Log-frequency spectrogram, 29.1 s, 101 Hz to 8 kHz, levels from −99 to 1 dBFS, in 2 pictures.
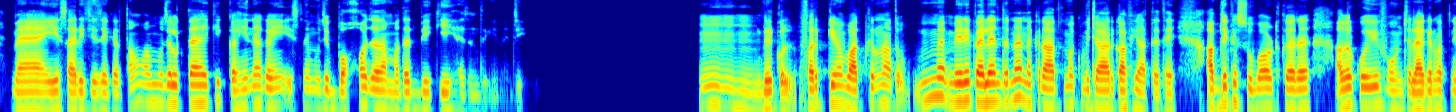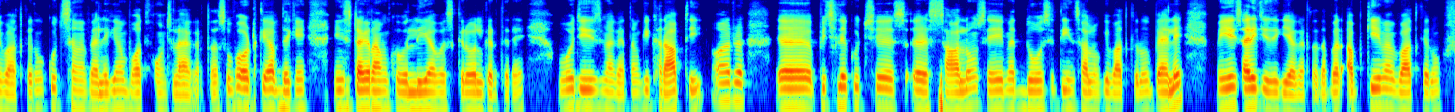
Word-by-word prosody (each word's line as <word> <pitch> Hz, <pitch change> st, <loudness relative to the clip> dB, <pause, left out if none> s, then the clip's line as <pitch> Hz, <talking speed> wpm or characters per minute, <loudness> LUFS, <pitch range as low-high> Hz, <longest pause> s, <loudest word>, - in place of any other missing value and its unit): मैं 115 Hz, 0 st, +3 dB
ये 115 Hz, +1 st, 0 dB
सारी 110 Hz, 0 st, 0 dB
चीज़ें 110 Hz, 0 st, -4 dB
करता 110 Hz, +4 st, -5 dB
हूँ 150 Hz, +4 st, -6 dB
और 150 Hz, -, -4 dB
मुझे 150 Hz, 0 st, -2 dB
लगता 145 Hz, 0 st, +1 dB
है 145 Hz, 0 st, +4 dB
कि 165 Hz, +3 st, -9 dB
कहीं 120 Hz, +1 st, -2 dB
न 145 Hz, -, 0 dB
कहीं 130 Hz, 0 st, -1 dB
इसने 130 Hz, -, -9 dB
मुझे 125 Hz, 0 st, -5 dB, 0.2 s
बहुत 135 Hz, +5 st, -1 dB
ज़्यादा 120 Hz, -1 st, +4 dB
मदद 115 Hz, -1 st, -2 dB
भी 110 Hz, 0 st, -5 dB
की 110 Hz, -, -4 dB
है 100 Hz, -, -12 dB
ज़िंदगी 100 Hz, 0 st, -22 dB
में। -, -, -35 dB
जी। -, -, -20 dB, 1.8 s
उ, -, -, -9 dB
हुँ, 135 Hz, -2 st, -6 dB, 0.2 s
हुँ, 105 Hz, -, -11 dB
बिल्कुल। 115 Hz, 0 st, 0 dB
फ़र्क़ 125 Hz, +1 st, +2 dB
की 150 Hz, -, +3 dB
मैं 145 Hz, -, 0 dB
बात 120 Hz, -2 st, +5 dB
करूँ 135 Hz, +1 st, -3 dB
ना, 150 Hz, -2 st, +1 dB
तो -, -, -6 dB
मैं 185 Hz, +4 st, +1 dB
मेरे 160 Hz, +1 st, +5 dB
पहले 155 Hz, -1 st, +8 dB
अंदर 155 Hz, 0 st, +1 dB
ना 185 Hz, -, +5 dB
नकारात्मक 140 Hz, -3 st, +1 dB
विचार 120 Hz, 0 st, +3 dB
काफ़ी 120 Hz, +1 st, +1 dB
आते 110 Hz, -1 st, -2 dB
थे। 105 Hz, 0 st, -4 dB, 0.3 s
अब 125 Hz, 0 st, +6 dB
देखिए, 140 Hz, +3 st, 0 dB
सुबह 130 Hz, -3 st, 0 dB
उठकर 125 Hz, 0 st, +1 dB, 0.4 s
अगर 125 Hz, +3 st, +4 dB
कोई 135 Hz, 0 st, +2 dB
भी 140 Hz, -, +2 dB
फ़ोन 120 Hz, -1 st, -5 dB
चलाकर 115 Hz, +1 st, +4 dB
मैं 120 Hz, -, -3 dB
अपनी 115 Hz, 0 st, -8 dB
बात 105 Hz, -2 st, -2 dB
करूँ, 120 Hz, +2 st, -5 dB
कुछ 130 Hz, -1 st, -6 dB
समय 120 Hz, -2 st, -4 dB
पहले 110 Hz, 0 st, -1 dB
कि 120 Hz, -, -4 dB
मैं 120 Hz, -, -4 dB
बहुत 110 Hz, 0 st, -2 dB
फ़ोन 110 Hz, -1 st, -6 dB
चलाया 100 Hz, -1 st, -1 dB
करता। 105 Hz, -, -9 dB
सुबह 130 Hz, +1 st, 0 dB
उठके 130 Hz, 0 st, +1 dB
आप 125 Hz, -1 st, +4 dB
देखें, 120 Hz, +1 st, -2 dB, 0.4 s
इंस्टाग्राम 120 Hz, -1 st, +4 dB
खोल 110 Hz, -1 st, 0 dB
लिया, 110 Hz, 0 st, +2 dB
बस 110 Hz, 0 st, -5 dB
स्क्रॉल 110 Hz, 0 st, 0 dB
करते 105 Hz, 0 st, -4 dB
रहे। 110 Hz, -, -7 dB, 0.4 s
वो 125 Hz, +2 st, -1 dB
चीज़ 120 Hz, -1 st, -1 dB
मैं 115 Hz, -1 st, -3 dB
कहता 105 Hz, +1 st, -6 dB
हूँ 110 Hz, -, -12 dB
कि 120 Hz, -, -5 dB
ख़राब 115 Hz, 0 st, +6 dB
थी। 120 Hz, -, -4 dB
और 160 Hz, 0 st, 0 dB
अ, 160 Hz, -, +3 dB, 0.4 s
पिछले 130 Hz, +1 st, +4 dB
कुछ 135 Hz, 0 st, -8 dB
स 130 Hz, -2 st, 0 dB, 0.4 s
सालों 115 Hz, +4 st, +2 dB
से 120 Hz, -2 st, -1 dB
मैं 120 Hz, 0 st, -3 dB
2 115 Hz, 0 st, 0 dB
से 130 Hz, -, -11 dB
3 120 Hz, -1 st, -4 dB
सालों 110 Hz, -2 st, -2 dB
की 115 Hz, -, -4 dB
बात 105 Hz, -1 st, 0 dB
करूँ, 110 Hz, +2 st, -6 dB
पहले 115 Hz, +4 st, +3 dB, 0.4 s
मैं 125 Hz, -, +1 dB
ये 135 Hz, -, +6 dB
सारी 130 Hz, -1 st, +7 dB
चीज़ें 115 Hz, -3 st, -2 dB
किया 105 Hz, -2 st, +1 dB
करता 100 Hz, 0 st, -7 dB
था, 105 Hz, -, -5 dB
पर 115 Hz, +2 st, -1 dB
अब 115 Hz, -, +3 dB
की 130 Hz, -, +3 dB
मैं 125 Hz, -1 st, -1 dB
बात 110 Hz, 0 st, +3 dB
करूँ, 110 Hz, +1 st, -4 dB
120 Hz, 240 wpm, -24 LUFS, 110-130 Hz, 1.8 s, पहले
